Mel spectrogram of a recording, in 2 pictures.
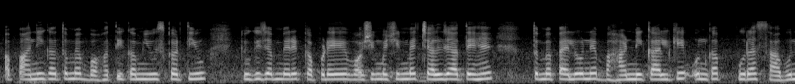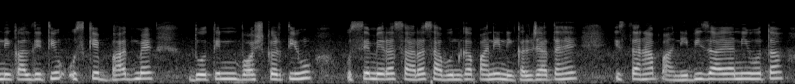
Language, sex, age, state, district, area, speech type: Urdu, female, 30-45, Delhi, Central Delhi, urban, spontaneous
